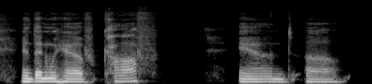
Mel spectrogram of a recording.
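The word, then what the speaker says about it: כ: And then we have cough. And uh with the dog len it is a hard k as in king, but without it, it's the ch like in bach like we talked about earlier.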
